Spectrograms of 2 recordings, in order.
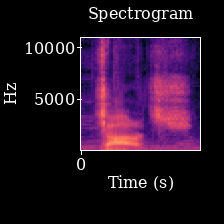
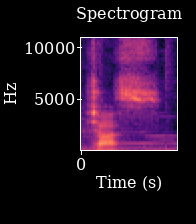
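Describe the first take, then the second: First: The word ends with a 'ch' sound. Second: The word ends with an 's' sound. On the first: The speaker calls it right. "Jadi yang benar adalah charge" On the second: The speaker calls it wrong. "Yang salah cas"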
